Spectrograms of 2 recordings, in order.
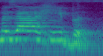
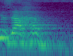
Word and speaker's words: मज़ाहिब: Number 3 मज़ाहिब, हम कहते हैं मज़ाहब या मज़ाहिब, या मतलब प्रोनाउंसिएशन में है कि नीचे जेर है।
